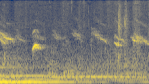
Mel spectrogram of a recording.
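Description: Young speckled Sussex chicks make soft repeated peeping and clucking calls, close by over a steady low hum.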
